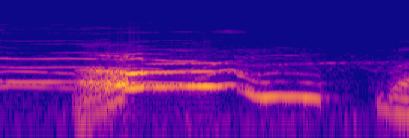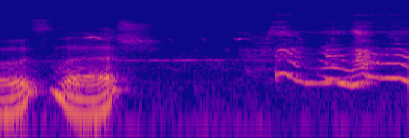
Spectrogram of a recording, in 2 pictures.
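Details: A Siberian Husky that normally never howls gives wavering, yodel-like howls sliding up and down in pitch, howling along to talking dogs in videos on a screen.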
